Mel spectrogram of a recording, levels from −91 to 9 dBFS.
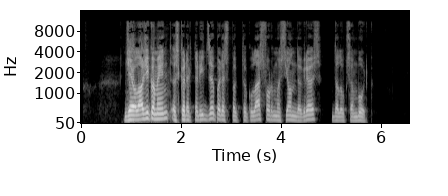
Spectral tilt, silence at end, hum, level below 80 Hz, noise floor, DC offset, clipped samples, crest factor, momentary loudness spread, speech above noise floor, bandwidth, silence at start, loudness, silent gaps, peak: -6 dB/octave; 0.9 s; none; -60 dBFS; -87 dBFS; under 0.1%; under 0.1%; 18 dB; 16 LU; 71 dB; 11.5 kHz; 0.85 s; -17 LUFS; none; 0 dBFS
